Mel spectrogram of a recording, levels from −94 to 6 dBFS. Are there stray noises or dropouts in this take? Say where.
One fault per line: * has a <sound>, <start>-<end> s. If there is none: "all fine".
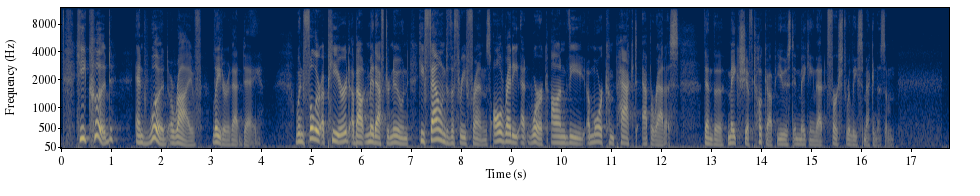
all fine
